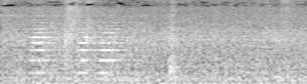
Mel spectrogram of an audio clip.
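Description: A vehicle horn giving two short beeps about a quarter-second in, over a steady low rumble.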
